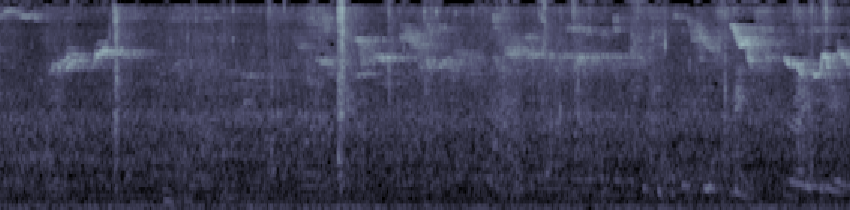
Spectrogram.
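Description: Faint bird chirps, a few short high calls near the start and again near the end, over a steady low outdoor rumble.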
